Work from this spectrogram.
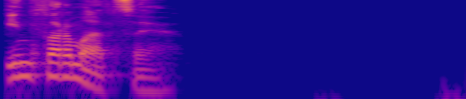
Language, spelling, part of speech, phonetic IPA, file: Russian, информация, noun, [ɪnfɐrˈmat͡sɨjə], Ru-информация.ogg
- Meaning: information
